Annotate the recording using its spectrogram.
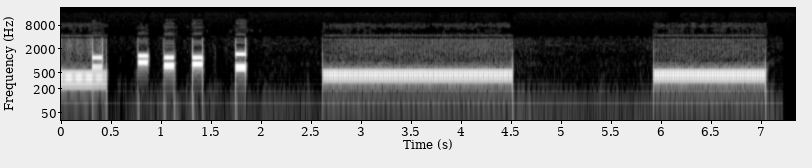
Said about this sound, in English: Well, we're going to dial the phone number for you right now and let you make your Awkward Tuesday phone call, okay? Okay, here we go.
